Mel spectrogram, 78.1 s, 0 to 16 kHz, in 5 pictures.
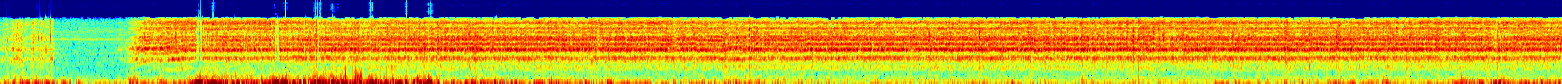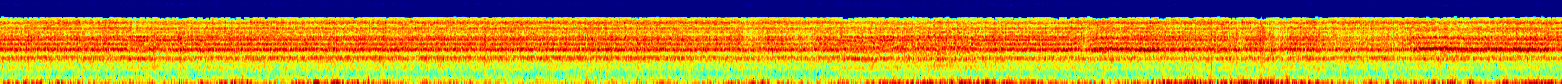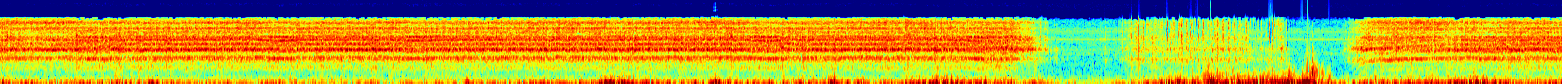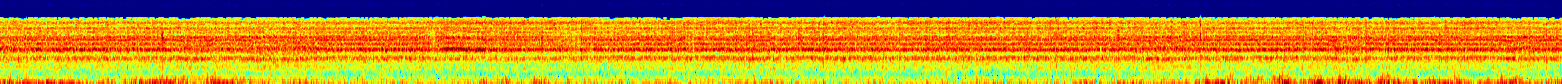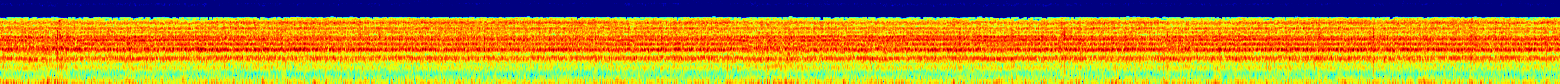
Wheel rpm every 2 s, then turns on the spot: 40, 160, 160, 160, 160, 160, 160, 160, 160, 160, 160, 160, 160, 160, 160, 160, 160, 160, 160, 160, 120, 20, 70, 160, 160, 160, 160, 160, 160, 160, 160, 160, 160, 160, 160, 160, 160, 160, 160.
42-44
